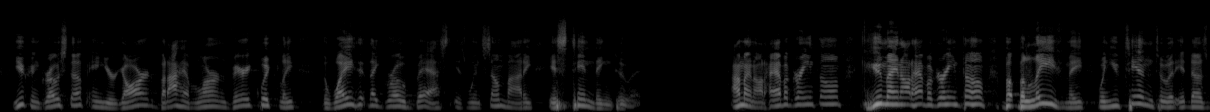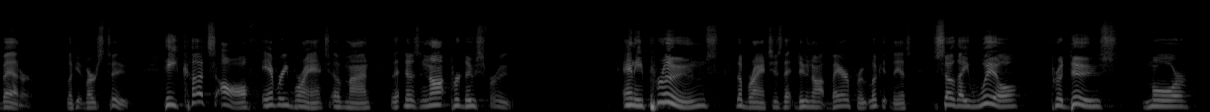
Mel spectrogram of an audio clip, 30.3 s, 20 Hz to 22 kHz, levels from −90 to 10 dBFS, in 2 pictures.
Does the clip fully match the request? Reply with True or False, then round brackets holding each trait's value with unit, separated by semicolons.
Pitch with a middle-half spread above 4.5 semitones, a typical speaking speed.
True (4.9 semitones; 170 wpm)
